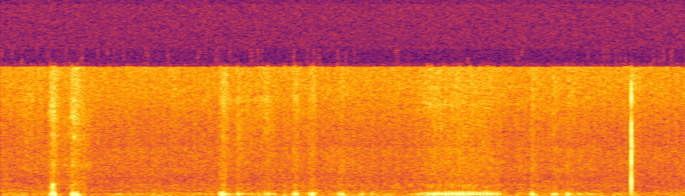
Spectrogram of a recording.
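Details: Dog snoring: soft low rumbling pulses, then a longer breathy low snore lasting nearly a second, followed by more quiet rhythmic rumbles and one sharp click near the end.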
